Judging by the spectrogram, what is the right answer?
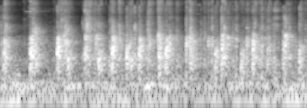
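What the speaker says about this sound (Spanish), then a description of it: "Aplausos, por favor." A small bookshop audience at a talk on César Vallejo claps steadily and briskly for a few seconds, close and fairly loud, with no voices.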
